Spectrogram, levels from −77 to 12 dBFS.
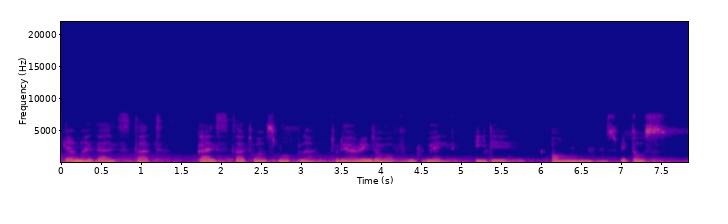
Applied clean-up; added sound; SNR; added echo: none; Thunder; 18 dB; reverberation time 1.2 s.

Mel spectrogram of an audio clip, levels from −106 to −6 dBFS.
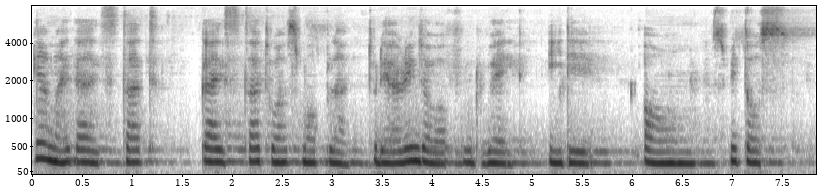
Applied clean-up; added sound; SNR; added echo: neural separator model SepFormer DNS4.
